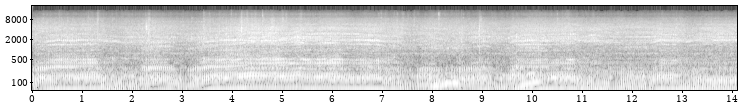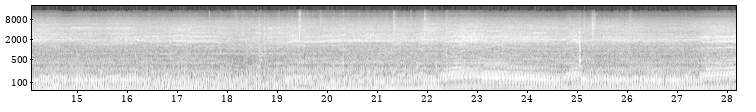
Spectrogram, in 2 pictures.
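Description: Honda CRF250L Rally's single-cylinder four-stroke engine running while the bike is ridden, its pitch rising and falling with throttle and gear changes.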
